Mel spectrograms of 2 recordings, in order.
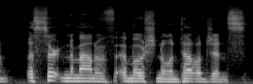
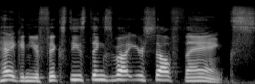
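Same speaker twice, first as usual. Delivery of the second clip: normal talking voice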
